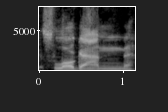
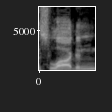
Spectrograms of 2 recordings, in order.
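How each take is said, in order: First: The final syllable has a full, clear vowel. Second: The final syllable has a weak schwa vowel. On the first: The speaker calls it wrong. "it's not right if we read this word like" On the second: The speaker calls it right. "since it's a sure sound"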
